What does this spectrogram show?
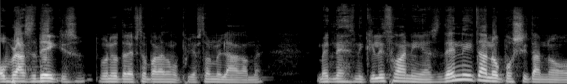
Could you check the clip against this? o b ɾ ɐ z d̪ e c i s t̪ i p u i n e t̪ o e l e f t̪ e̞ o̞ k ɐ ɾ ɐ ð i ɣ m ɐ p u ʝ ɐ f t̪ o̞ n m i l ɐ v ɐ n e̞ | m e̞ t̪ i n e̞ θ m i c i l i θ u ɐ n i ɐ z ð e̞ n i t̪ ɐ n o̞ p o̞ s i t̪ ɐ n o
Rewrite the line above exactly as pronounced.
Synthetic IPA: o b ɾ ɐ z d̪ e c i s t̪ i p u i n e t̪ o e l e f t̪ e̞ o̞ p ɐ ɾ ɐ ð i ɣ m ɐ p u ʝ ɐ f t̪ o̞ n m i l ɐ ɣ ɐ m e̞ | m e̞ t̪ i n e̞ θ n i c i l i θ u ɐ n i ɐ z ð e̞ n i t̪ ɐ n o̞ p o̞ s i t̪ ɐ n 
